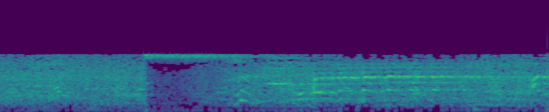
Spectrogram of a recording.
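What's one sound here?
Water splashes and churns as swimmers thrash in an echoing indoor pool.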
